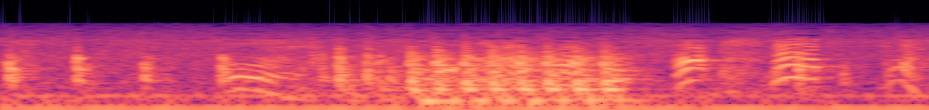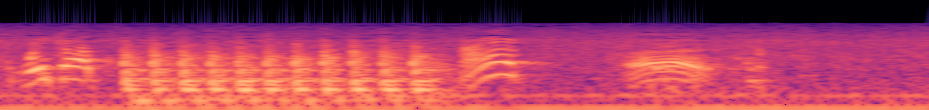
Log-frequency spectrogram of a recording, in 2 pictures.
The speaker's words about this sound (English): Oh, all right. All right. Don't knock that door down.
